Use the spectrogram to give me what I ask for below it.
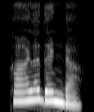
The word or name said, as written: ಕಾಳದಂಡ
